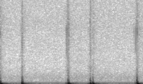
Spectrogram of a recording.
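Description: A heartbeat sound effect: pairs of short low thumps, the second close behind the first, about one pair a second, over a faint steady low tone.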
